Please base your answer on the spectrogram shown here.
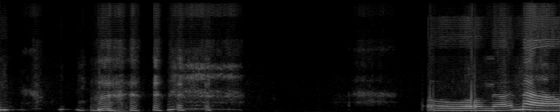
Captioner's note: laughing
